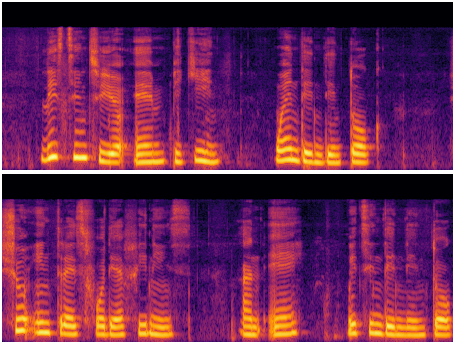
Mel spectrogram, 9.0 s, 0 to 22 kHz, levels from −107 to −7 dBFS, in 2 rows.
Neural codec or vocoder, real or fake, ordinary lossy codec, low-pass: vocoder, 24 kHz, 100 mel bands, Vocos; fake; none; none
